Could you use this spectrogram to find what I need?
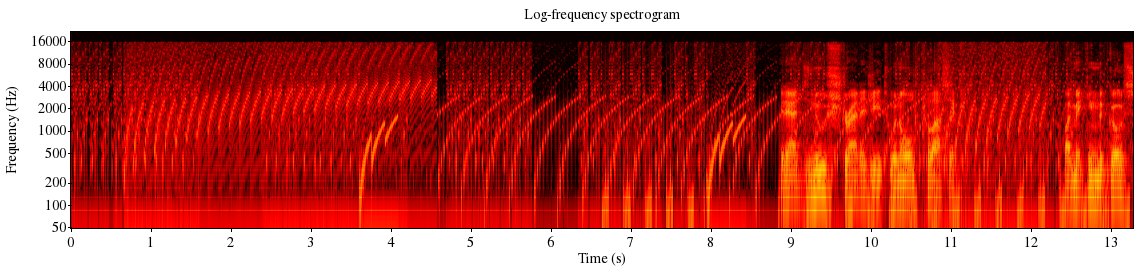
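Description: Arcade game sounds chirp and warble rapidly.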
